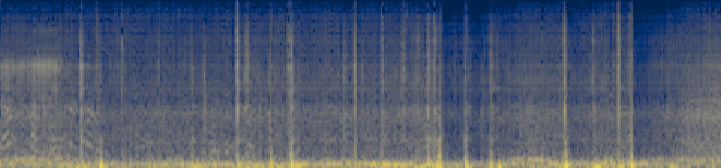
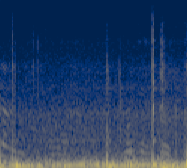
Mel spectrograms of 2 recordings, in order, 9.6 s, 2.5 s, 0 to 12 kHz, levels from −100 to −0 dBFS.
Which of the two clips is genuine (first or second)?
second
